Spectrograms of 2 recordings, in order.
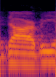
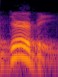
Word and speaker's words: Derby: Darby last Saturday bill that's Derby the English say Darby and the Americans say Derby yeah and the losers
